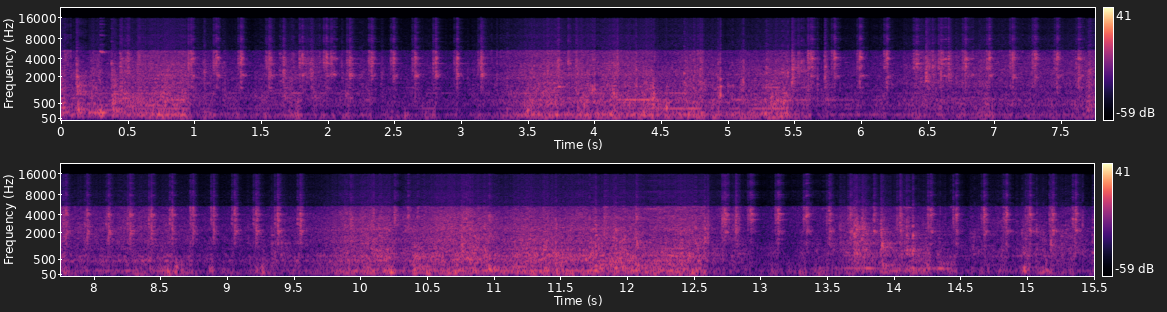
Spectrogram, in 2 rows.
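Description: Diesel engine of a Kobelco SK200 hydraulic excavator running under working load, its level rising and falling, with stretches of a fast, even pulsing beat.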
